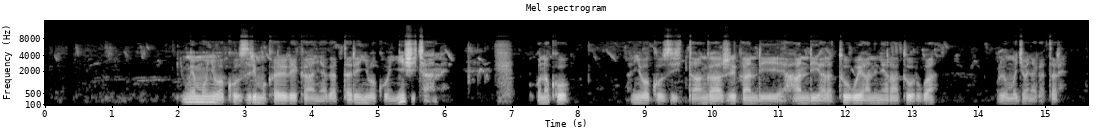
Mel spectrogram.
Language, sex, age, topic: Kinyarwanda, male, 25-35, education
